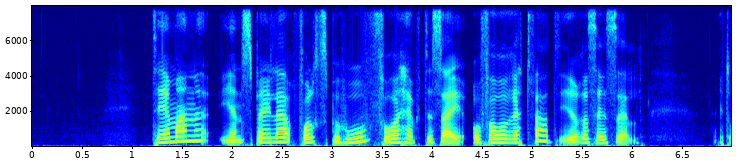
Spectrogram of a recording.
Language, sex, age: Norwegian, female, 17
